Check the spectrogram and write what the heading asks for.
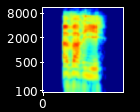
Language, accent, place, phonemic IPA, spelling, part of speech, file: French, France, Lyon, /a.va.ʁje/, avarier, verb, LL-Q150 (fra)-avarier.wav
- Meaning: to go rotten, spoil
